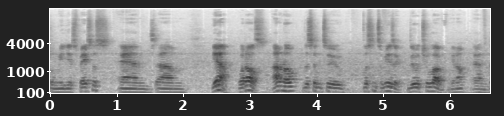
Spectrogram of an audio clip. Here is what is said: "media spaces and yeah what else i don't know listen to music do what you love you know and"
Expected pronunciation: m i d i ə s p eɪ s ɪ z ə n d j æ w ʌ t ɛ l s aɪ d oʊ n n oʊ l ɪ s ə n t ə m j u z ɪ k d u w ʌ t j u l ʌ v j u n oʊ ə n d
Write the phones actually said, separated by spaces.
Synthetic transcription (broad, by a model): m i d i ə s p eɪ s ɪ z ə n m j æ w ʌ t ɛ l s aɪ d oʊ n n oʊ l ɪ s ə n t ə m j u z ɪ k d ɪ w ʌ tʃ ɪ l ʌ v j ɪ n oʊ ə n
